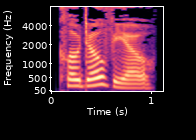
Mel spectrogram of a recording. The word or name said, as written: clodoveo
